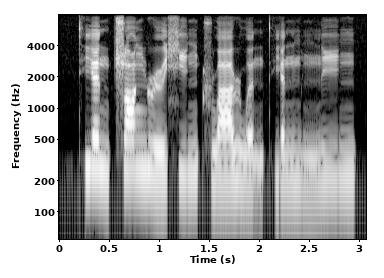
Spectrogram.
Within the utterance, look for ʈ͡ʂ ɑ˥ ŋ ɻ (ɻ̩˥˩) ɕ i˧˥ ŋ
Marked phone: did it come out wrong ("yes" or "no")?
yes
